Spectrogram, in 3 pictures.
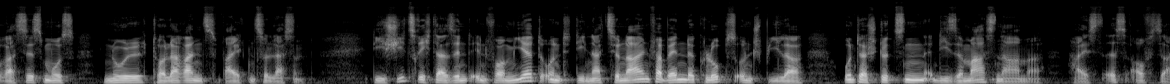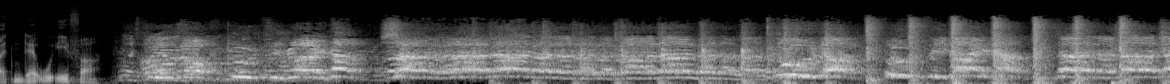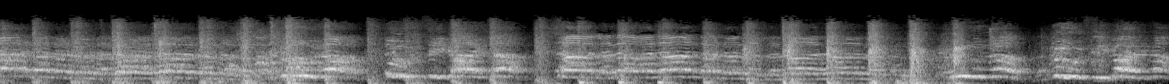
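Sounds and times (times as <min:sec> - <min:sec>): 
speech: 0:00.0 - 0:16.1
football team chanting a celebratory song in locker room: 0:12.8 - 0:35.0
rapid rhythmic clapping or stomping: 0:15.6 - 0:35.0.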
